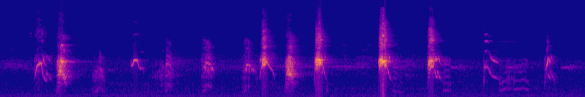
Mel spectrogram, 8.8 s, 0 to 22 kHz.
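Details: Miniature Pinscher puppies, 40 days old, playing: a string of short high yaps and squeaky barks, irregular, about one per second, some doubled, in an otherwise quiet setting.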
